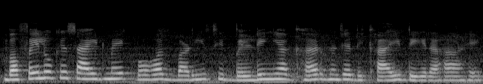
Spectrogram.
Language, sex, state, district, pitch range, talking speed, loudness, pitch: Hindi, female, Bihar, Kishanganj, 195-245 Hz, 200 wpm, -22 LUFS, 225 Hz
